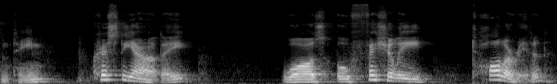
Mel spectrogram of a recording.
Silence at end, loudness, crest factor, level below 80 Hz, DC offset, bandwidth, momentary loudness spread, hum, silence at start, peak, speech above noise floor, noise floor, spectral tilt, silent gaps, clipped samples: 0.05 s; -18 LUFS; 18 dB; -56 dBFS; under 0.1%; 18 kHz; 19 LU; none; 0 s; 0 dBFS; 40 dB; -57 dBFS; -7 dB/octave; none; under 0.1%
